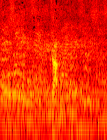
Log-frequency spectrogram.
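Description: Many people talking at once, a murmur of overlapping conversations in an audience. About a second in, one voice rises sharply above the rest.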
